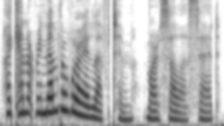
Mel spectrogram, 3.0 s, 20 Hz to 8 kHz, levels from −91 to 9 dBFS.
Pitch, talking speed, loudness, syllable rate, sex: 260 Hz, 180 wpm, -17 LUFS, 5.7 syllables/s, female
